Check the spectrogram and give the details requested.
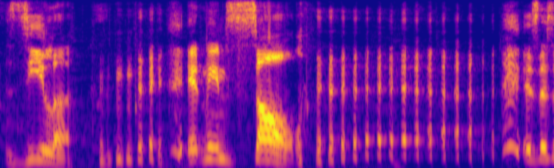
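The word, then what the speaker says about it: Seele: They go, "Oh, they Well, they pronounce it Celely. No, no, no. It's a German word. It's zila.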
